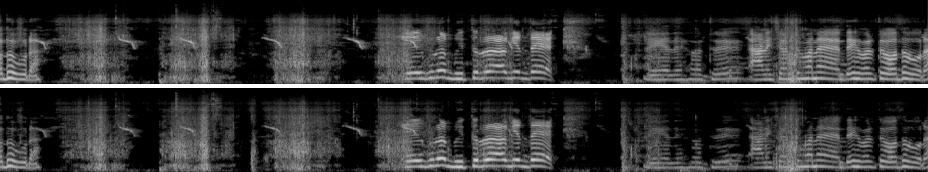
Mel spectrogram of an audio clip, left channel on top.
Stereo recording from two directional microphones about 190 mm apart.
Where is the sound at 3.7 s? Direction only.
15° right (ahead or behind).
